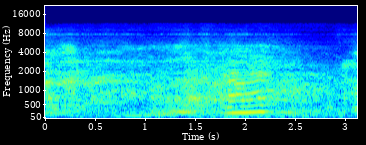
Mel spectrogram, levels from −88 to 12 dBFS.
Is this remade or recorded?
remade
